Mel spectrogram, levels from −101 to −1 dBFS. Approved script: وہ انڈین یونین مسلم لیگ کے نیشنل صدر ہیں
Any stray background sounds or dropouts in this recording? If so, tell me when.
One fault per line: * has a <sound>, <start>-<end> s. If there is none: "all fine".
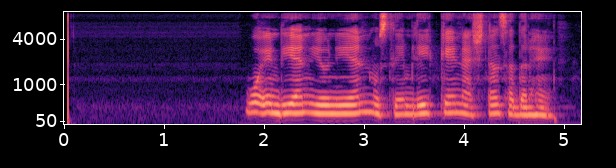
all fine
